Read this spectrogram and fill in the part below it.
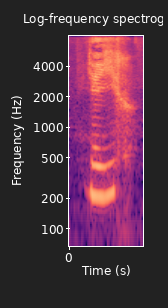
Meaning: their: possessive pronoun of oni /ony /ona
- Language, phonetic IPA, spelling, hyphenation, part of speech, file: Czech, [ˈjɛjɪx], jejich, je‧jich, pronoun, Cs-jejich.ogg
